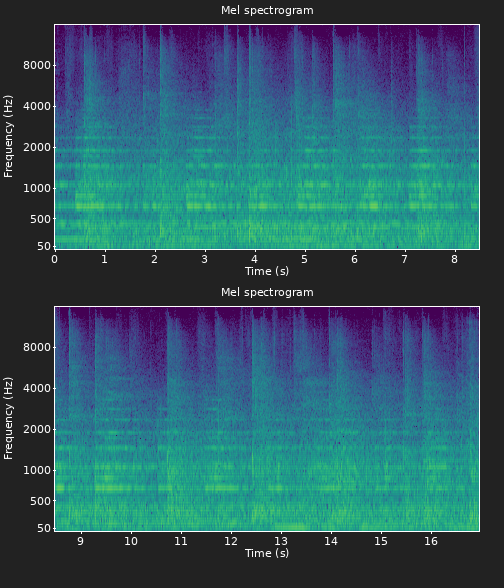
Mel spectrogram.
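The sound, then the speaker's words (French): A church bell tolls for a funeral in a steady series of strikes, each ringing out and lingering so the tones overlap into a continuous humming resonance, with no voices present. “Cloche de l'église pour un enterrement.”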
